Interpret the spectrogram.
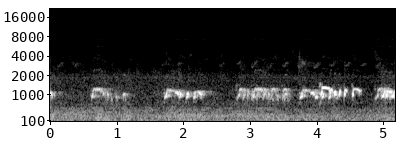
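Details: Rolling, purring coo phrases from a local zebra dove, repeated about once a second and growing stronger toward the end, sung as a lure call to attract doves.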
